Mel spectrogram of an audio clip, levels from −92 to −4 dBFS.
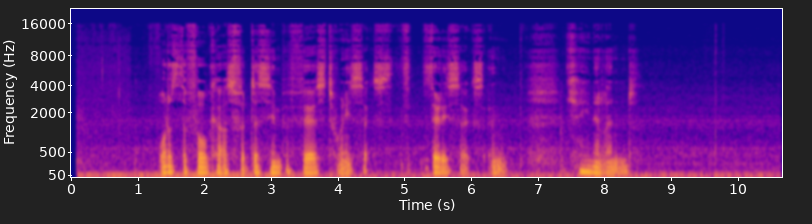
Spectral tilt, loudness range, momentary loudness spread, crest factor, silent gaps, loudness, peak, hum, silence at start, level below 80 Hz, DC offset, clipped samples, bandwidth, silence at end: -5.5 dB/octave; 5 LU; 23 LU; 22 dB; none; -29 LUFS; -8 dBFS; none; 0.1 s; -42 dBFS; under 0.1%; under 0.1%; 16 kHz; 0 s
